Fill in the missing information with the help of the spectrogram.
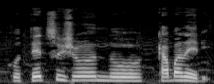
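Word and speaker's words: Kotetsujou no Kabaneri (甲鉄城のカバネリ): Ou Kotetsujou no Kabaneri? Nome difícil de pronunciar. – Deixa eu tentar. Kotetsujou no Kabaneri.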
